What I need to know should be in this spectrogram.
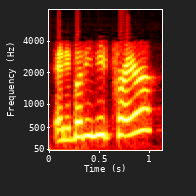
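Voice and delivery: loud, high woohoo; excited whoop. Retold or imitated. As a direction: whoop it up with delight. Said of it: "Then you're just like".

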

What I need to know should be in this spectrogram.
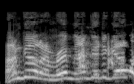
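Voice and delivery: put-on high, chirpy old-man voice; breezy, unbothered old doctor; carefree old surgeon. Old surgeon telling the speaker he's ready to die, chirpy.

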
